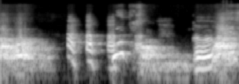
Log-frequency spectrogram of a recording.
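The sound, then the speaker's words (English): A dog barks and yips in a few short, loud, high bursts, some bending into whining tones, with brief gaps between them. “I think your dog might agree on that.”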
